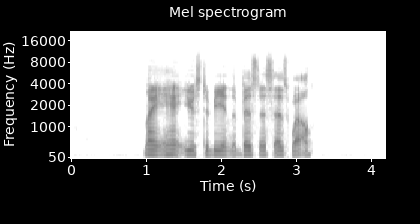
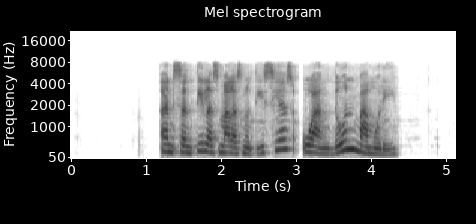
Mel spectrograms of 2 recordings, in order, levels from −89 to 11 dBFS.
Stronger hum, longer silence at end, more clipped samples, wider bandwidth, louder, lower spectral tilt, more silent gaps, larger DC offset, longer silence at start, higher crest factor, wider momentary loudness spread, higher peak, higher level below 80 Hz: neither; first, 1 s vs 0.8 s; neither; first, 12.5 kHz vs 8.4 kHz; second, -41 LUFS vs -16 LUFS; about the same, -3.5 dB/octave vs -4 dB/octave; neither; neither; second, 0.95 s vs 1.2 s; first, 26 dB vs 18 dB; about the same, 7 LU vs 9 LU; second, -18 dBFS vs 0 dBFS; second, -82 dBFS vs -62 dBFS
